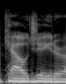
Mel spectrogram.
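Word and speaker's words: Cal Tjader: I got my Cal Jader. I got, did I say his name right? – Yeah, you did.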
